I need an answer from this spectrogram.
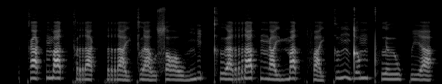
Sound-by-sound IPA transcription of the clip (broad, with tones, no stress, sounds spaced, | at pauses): k a˦˥ k̚ m a˦˥ t̚ k r a˨˩ k̚ p r a˩˦ j k l a˩˦ w s ɔː˨˩ w ŋ i˦˥ ʔ kʰ ɯ˧ a̯ r a˥˩ t̚ ŋ a˧ j m a˦˥ t̚ f a˩˦ j k ɯ˥˩ ŋ d o˥˩ m pʰ l ɯː˧ w p i˧ a̯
